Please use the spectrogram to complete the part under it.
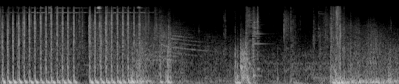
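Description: Rapid bursts of suppressed automatic fire from a WSP Swarm in a video game, a long dense stream of shots followed by shorter separate bursts, loud and close, with no voices.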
